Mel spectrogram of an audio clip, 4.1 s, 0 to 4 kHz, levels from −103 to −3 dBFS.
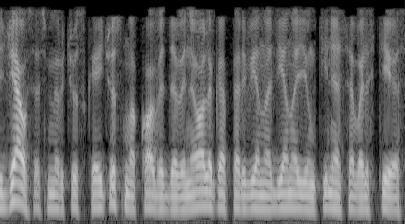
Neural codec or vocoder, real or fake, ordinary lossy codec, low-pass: none; real; MP3, 24 kbps; 3.6 kHz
